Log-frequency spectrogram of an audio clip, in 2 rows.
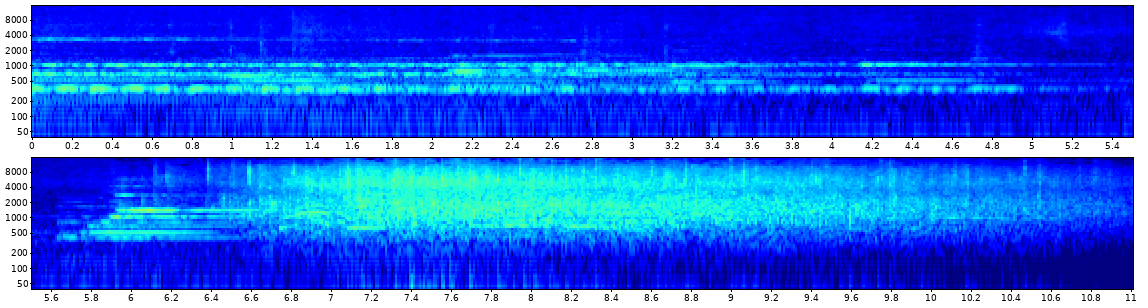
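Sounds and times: audience applause: 0:06.4 - 0:11.0.

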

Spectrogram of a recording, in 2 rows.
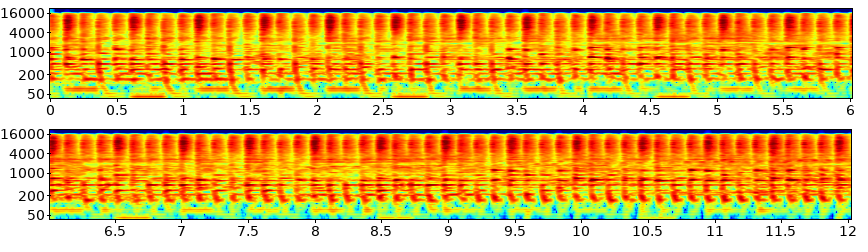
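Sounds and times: melodic techno music: 0:00.0 - 0:12.0.

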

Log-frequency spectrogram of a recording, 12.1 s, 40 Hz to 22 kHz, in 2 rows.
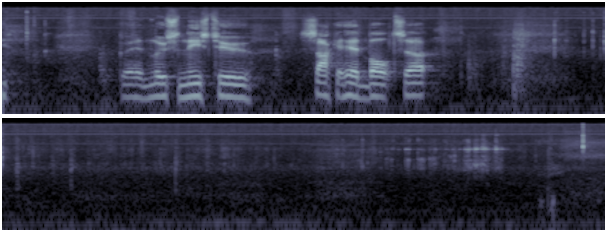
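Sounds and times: faint clicks and handling noises: 0:00.2 - 0:01.1, 0:04.6 - 0:08.9, 0:09.5 - 0:12.0.

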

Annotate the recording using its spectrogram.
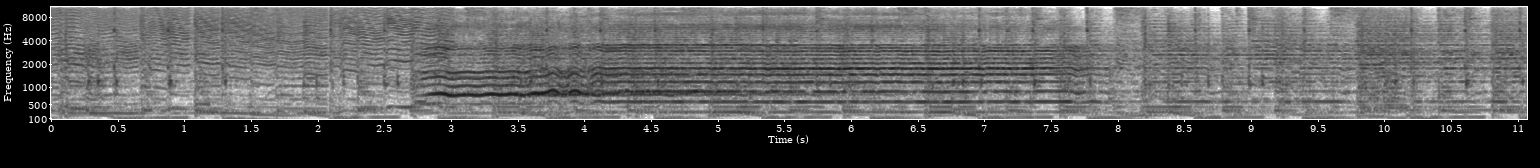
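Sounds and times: dance music band: 0:00.0 - 0:11.0
electronic keyboard: 0:00.0 - 0:11.0
percussion: 0:00.0 - 0:11.0
repeating bass line: 0:00.0 - 0:11.0.

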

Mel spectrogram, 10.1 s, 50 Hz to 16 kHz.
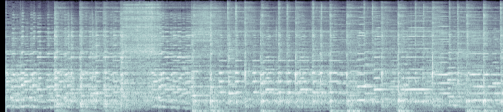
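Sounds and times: dance music with accordion melody: 0:00.1 - 0:10.0.

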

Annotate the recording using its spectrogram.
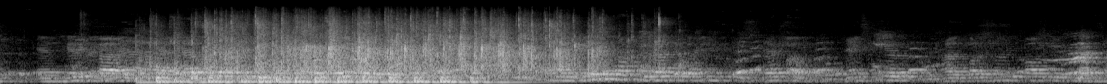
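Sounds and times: audience clapping: 0:01.4 - 0:07.0.

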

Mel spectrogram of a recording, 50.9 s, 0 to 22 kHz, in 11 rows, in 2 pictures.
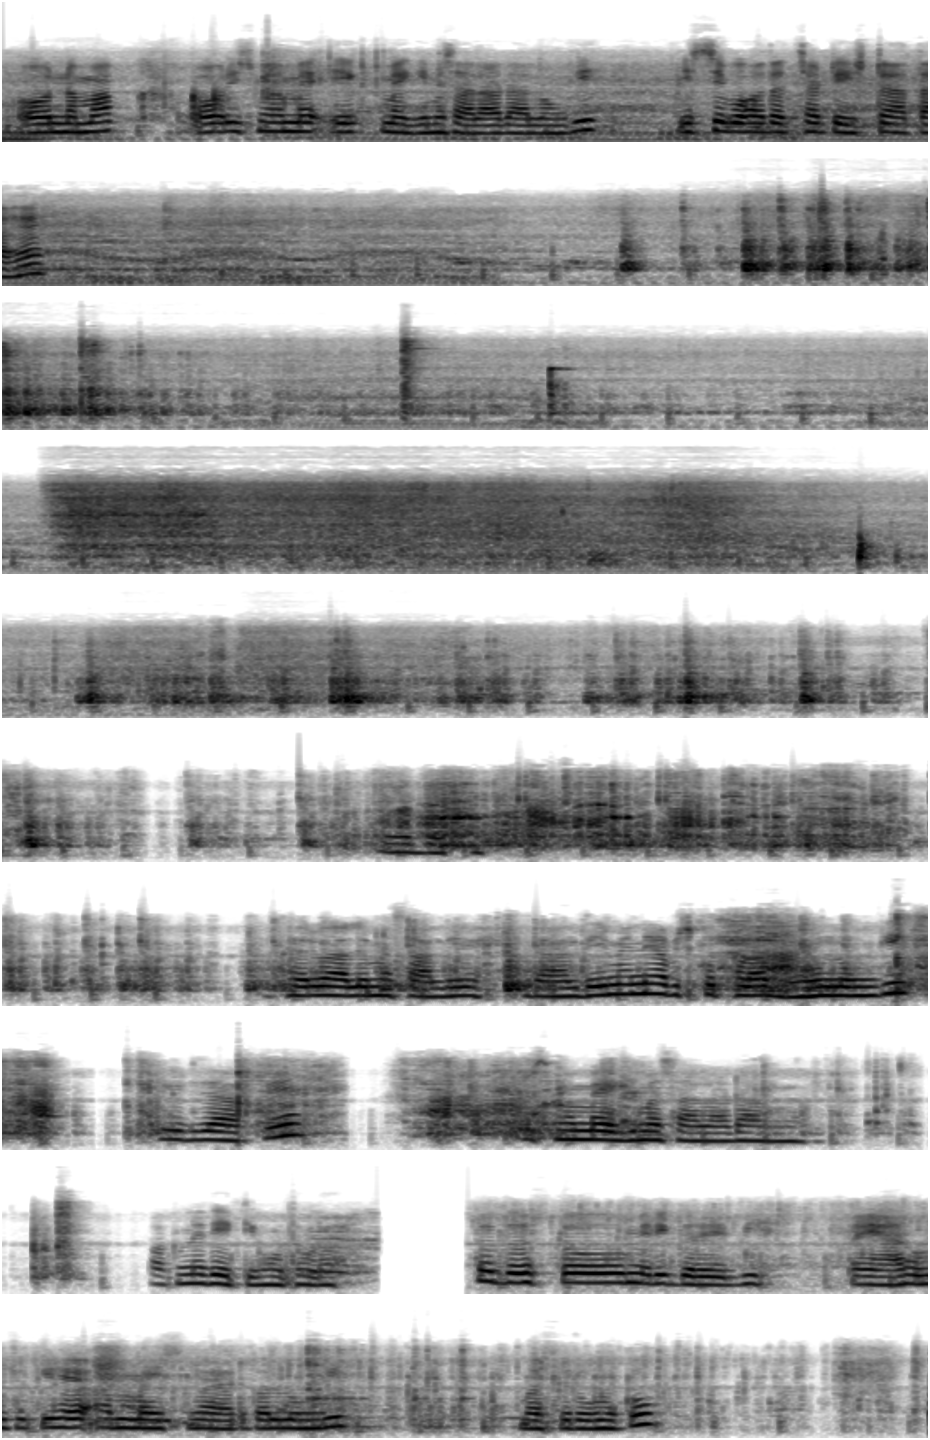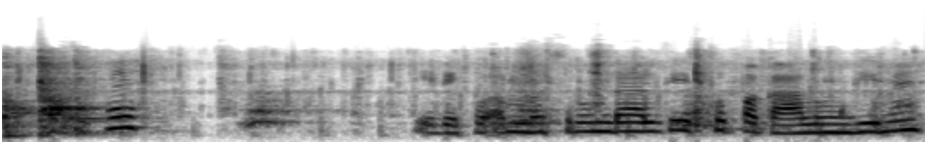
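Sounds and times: metal spoon scraping a pan: 0:07.3 - 0:35.8, 0:41.9 - 0:44.8, 0:45.8 - 0:50.9
loud sizzling in hot pan: 0:07.8 - 0:22.5.

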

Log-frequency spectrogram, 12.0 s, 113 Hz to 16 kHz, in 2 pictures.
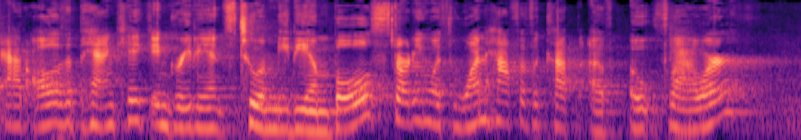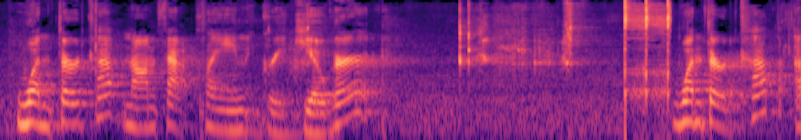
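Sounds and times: spoon scraping measuring cup: 0:09.4 - 0:10.5.

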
